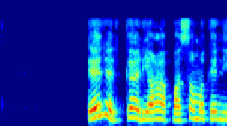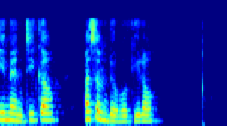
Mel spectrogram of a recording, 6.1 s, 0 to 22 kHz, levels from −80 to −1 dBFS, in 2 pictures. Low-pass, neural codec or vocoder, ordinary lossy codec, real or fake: 10.8 kHz; codec, 24 kHz, 0.9 kbps, WavTokenizer, medium speech release version 2; Opus, 16 kbps; fake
